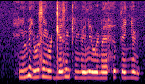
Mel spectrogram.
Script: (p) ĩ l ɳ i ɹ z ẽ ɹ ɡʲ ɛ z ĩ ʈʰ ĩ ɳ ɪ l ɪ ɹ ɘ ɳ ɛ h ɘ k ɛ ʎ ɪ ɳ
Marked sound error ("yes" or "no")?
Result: yes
